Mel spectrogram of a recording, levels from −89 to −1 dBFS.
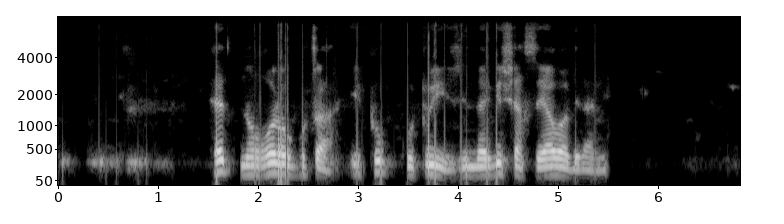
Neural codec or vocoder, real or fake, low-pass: autoencoder, 48 kHz, 128 numbers a frame, DAC-VAE, trained on Japanese speech; fake; 7.2 kHz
